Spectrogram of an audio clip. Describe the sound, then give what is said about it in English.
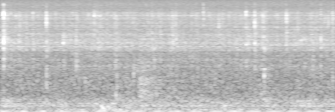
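Steady, soft rain hisses and patters throughout, with scattered faint drop ticks over a continuous wash of noise; quiet and even, with no voices. “I wonder if the rain gets harder.”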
